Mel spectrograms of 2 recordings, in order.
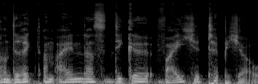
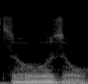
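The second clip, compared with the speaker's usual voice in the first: bored, uninterested mutter; 3 semitones lower, 4 dB quieter than usual. A man reacts to another man's remark with a bored murmur. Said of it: "murmelte von Hofstetter gelangweilt".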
